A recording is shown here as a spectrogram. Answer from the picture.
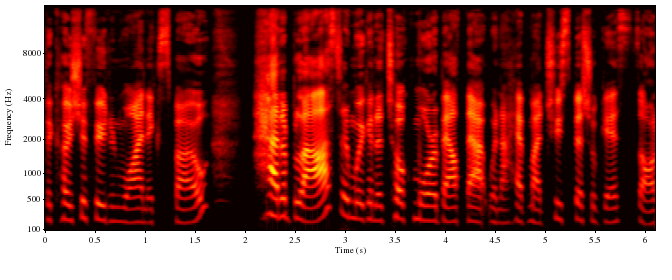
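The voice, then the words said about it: Slightly hoarse voice. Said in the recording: “As you can hear, I'm a little bit hoarse still because it's been so busy”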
